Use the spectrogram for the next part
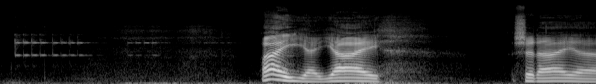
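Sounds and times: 
timer alarm going off: 0.0 - 2.3
speech: 2.6 - 4.0, 5.2 - 5.9.

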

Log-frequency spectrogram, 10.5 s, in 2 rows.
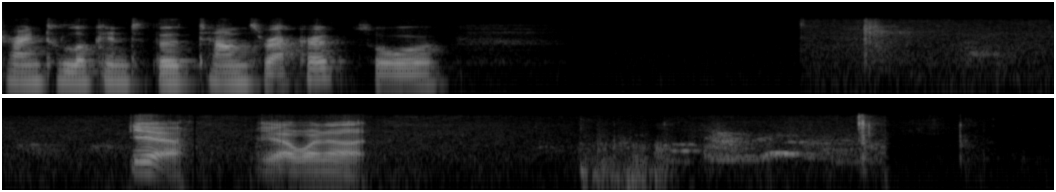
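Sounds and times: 
speech: 0.0 - 2.3, 5.9 - 7.2
dogs barking and yipping: 4.7 - 6.0, 7.9 - 9.6.

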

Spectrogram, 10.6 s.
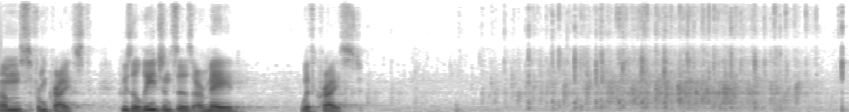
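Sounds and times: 
speech: 0.0 - 3.1, 3.8 - 4.6
soft polite golf clap from a small group: 5.7 - 10.6.

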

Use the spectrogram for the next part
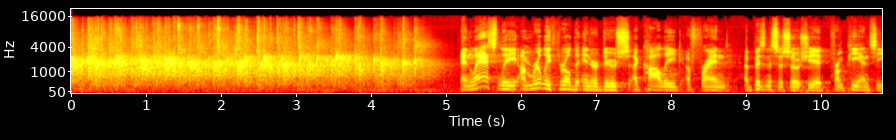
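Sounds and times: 
round of applause: 0.0 - 5.0
speech: 5.2 - 10.8.

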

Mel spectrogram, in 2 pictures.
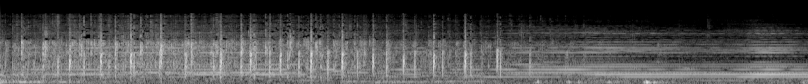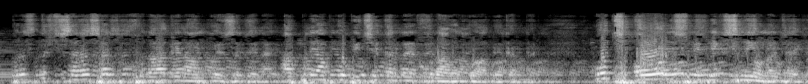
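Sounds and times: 
audience clapping: 0.0 - 6.0
speech: 8.3 - 16.1.

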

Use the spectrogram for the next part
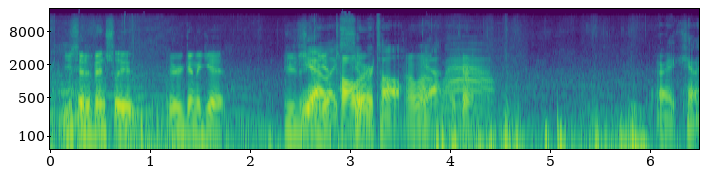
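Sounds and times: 
honeybees buzzing in an opened hive: 0.0 - 5.1
speech: 0.1 - 4.6, 6.1 - 6.4.

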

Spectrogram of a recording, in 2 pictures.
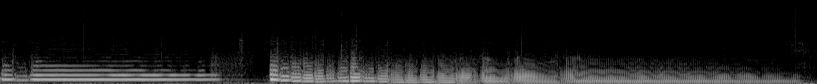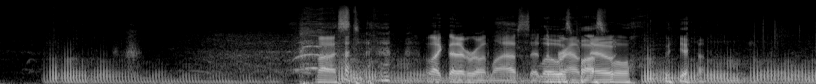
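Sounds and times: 
tuba solo: 0.0 - 16.3
laughter: 9.3 - 15.4
speech: 11.4 - 15.4.

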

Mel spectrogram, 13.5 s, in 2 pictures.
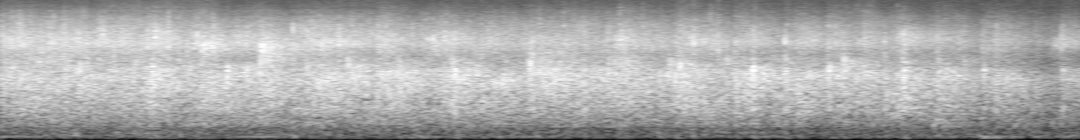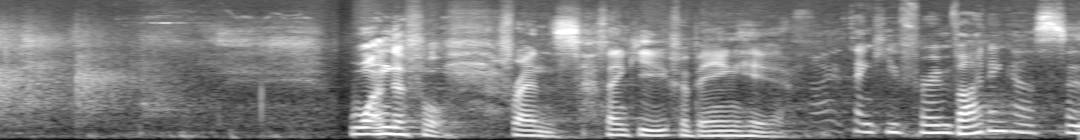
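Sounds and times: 
audience applause welcoming two speakers: 0.0 - 7.9
speech: 9.0 - 13.4.

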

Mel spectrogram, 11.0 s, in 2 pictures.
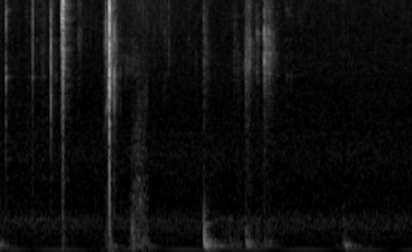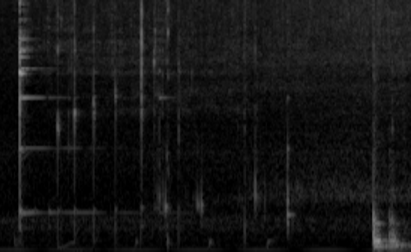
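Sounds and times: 
glass clinking: 5.8 - 8.3
carbonated drink fizzing as poured: 7.4 - 10.9.

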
